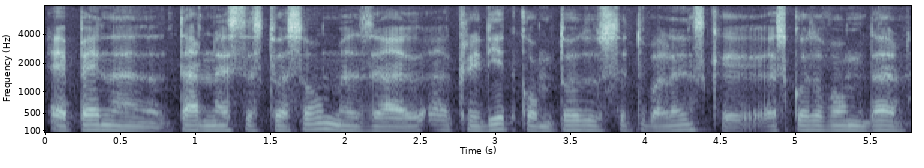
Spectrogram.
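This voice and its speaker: Calm low-voiced man from Cameroon. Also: moderate pace. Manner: calm, hesitant, with fillers and soft laughs. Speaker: former footballer, podcast guest. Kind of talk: casual chat.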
